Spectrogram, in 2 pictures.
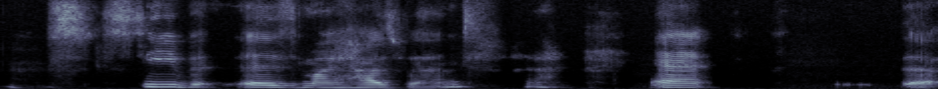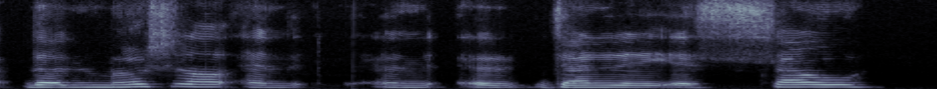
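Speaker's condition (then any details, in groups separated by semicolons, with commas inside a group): Aphasia; aphasia from severe stroke that nearly killed her, right side paralyzed, 3 years regaining independence; 13 years after stroke; no speech at all right after stroke, now trouble saying intended words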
